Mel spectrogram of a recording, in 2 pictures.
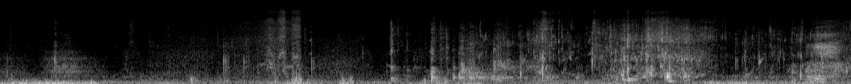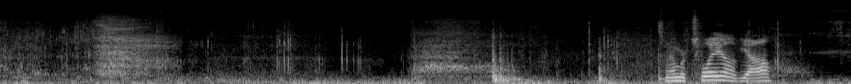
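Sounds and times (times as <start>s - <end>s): water splashing around a boat: 2.4s - 11.3s.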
